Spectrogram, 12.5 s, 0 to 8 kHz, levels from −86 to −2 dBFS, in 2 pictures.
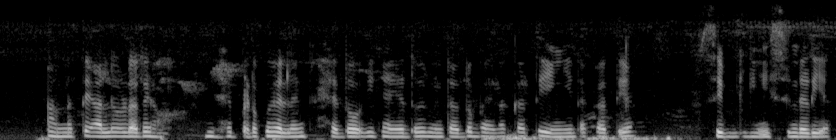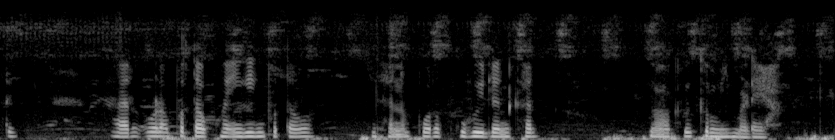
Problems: constant background noise, background conversations at intervals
